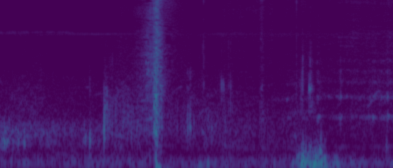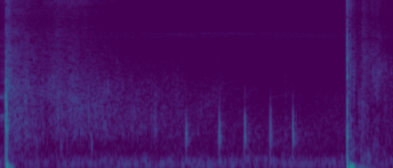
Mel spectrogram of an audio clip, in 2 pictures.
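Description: Small consumer firework rockets going off from ground launch tubes: sharp cracks about a second in, at about three seconds and near the end, with a hiss after the second crack and a run of faint ticks before the last.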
